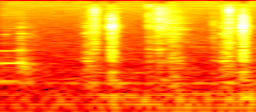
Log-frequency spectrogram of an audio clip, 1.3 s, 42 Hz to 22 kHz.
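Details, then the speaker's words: First-gen Ford Explorer during 5-speed swap prep: with the safety switch wires (pink and red/light blue) disconnected, only clicking is heard under the dash and there is no crank. Joining them bypasses the safety switch and the starter starts firing. "you just hear the clicking under the dash but then hook those two together it starts firing"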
